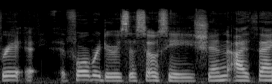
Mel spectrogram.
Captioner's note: speaking French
